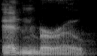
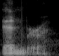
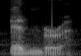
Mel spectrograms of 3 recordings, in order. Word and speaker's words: Edinburgh: he kept pronouncing it Edinburgh, and I'm like, dude, Edinburgh, Edinburgh, Edinburgh, Edinburgh. Come on, say it right, Burra, Burra.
